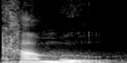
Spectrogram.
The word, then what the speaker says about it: Camus: Nub said, "It's pronounced Kamu."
